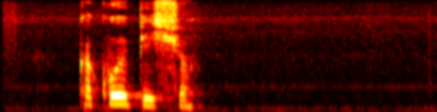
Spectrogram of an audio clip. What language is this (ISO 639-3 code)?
rus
